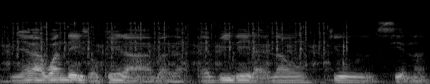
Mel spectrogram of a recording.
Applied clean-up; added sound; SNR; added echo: none; Mechanisms; 20 dB; reverberation time 0.2 s.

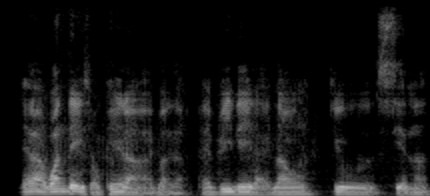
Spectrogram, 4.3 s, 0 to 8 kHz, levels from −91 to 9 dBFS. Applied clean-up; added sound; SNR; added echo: neural mask model DeepFilterNet 3.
